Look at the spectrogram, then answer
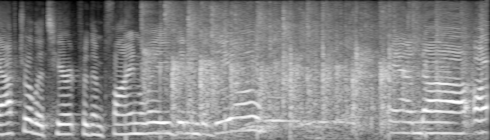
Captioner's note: applause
